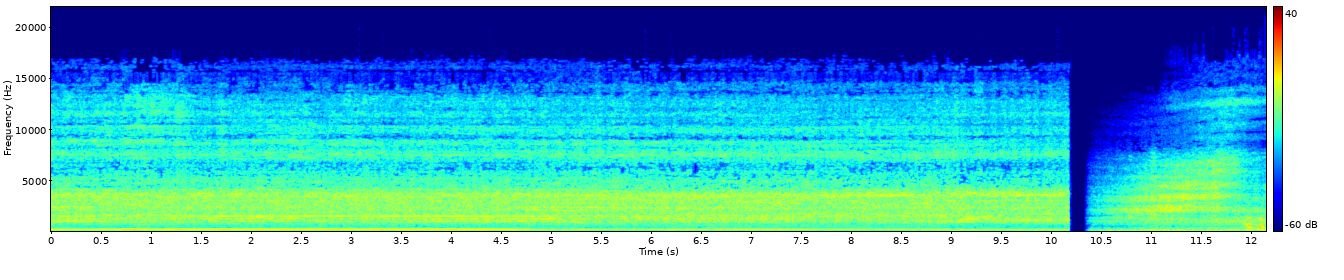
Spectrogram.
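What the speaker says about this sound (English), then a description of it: "That's a funny looking grinder you got." A grinder runs loud and steady with a strong constant hum and broadband whine, then cuts out abruptly near the end and spins back up, with work underway on the undercarriage of a 120.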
